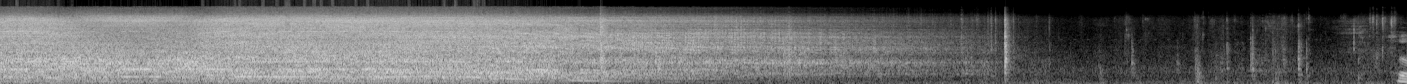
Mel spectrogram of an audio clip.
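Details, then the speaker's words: Hoover Elite vacuum motor with brand-new bearings, run on a Futura after 10 minutes of running: smooth steady high whir, no rattle or grinding, even spin-down; sounds fine. "I had the thing running for 10 minutes, seems to sound fine to me. Don't know why it would sound bad anyway, got brand new bearings in it."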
